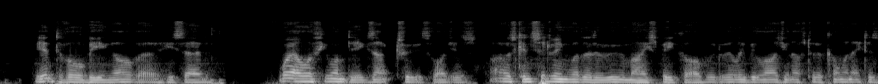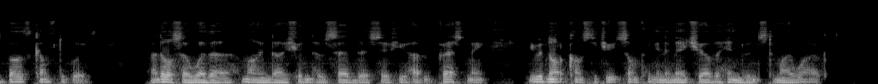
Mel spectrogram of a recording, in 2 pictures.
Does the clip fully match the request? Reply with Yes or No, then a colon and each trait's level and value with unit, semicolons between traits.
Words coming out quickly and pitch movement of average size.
No: fast, 210 wpm; narrow, 2.1 semitones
